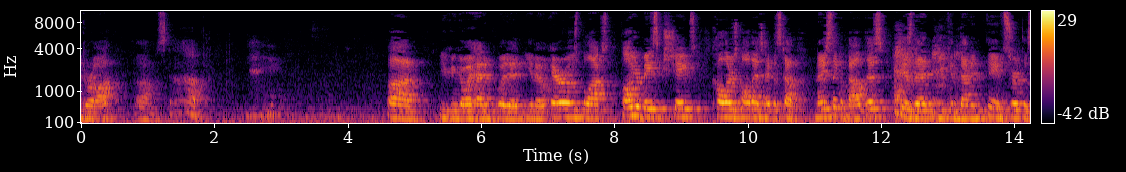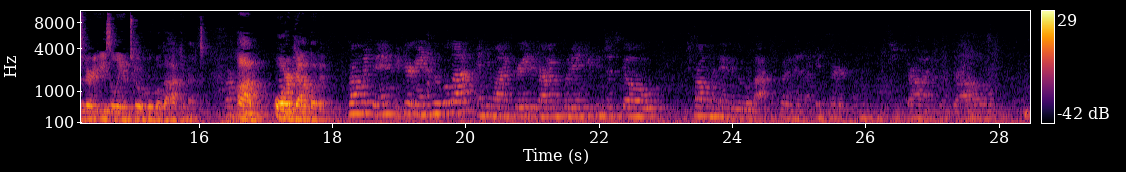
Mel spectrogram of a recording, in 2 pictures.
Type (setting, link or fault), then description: setting, busy venue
